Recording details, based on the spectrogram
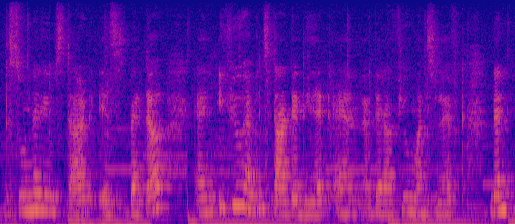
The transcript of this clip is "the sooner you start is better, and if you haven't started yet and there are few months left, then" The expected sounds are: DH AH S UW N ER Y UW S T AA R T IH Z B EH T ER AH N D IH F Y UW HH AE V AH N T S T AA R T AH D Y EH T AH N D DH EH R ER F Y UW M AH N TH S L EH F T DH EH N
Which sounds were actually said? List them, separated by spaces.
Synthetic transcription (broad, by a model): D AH S UW N ER Y UW S T AA R T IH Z B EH T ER AH N D IH F Y UW HH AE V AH N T S T AA R T AH D Y EH T AH N D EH R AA F Y UW M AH N T S L EH F T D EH N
